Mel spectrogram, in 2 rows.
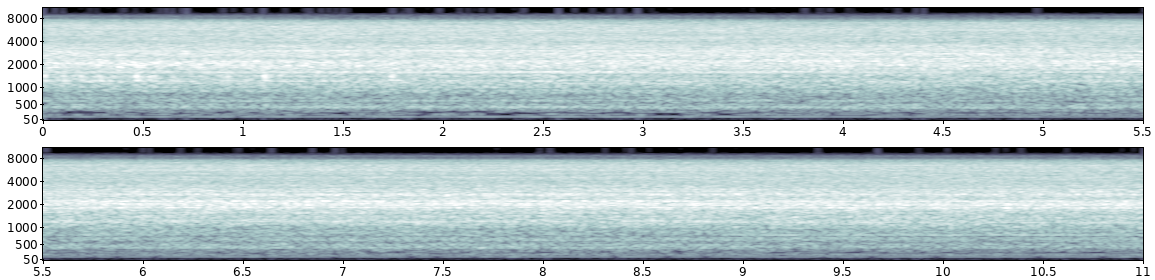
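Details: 2004 Toyota Tacoma Prerunner, 2.7 L 3RZ petrol four-cylinder, about 150k miles, oil full. Harsh buzzy metallic rattle at cold-start idle that lasts longer on colder mornings and goes away once warm. Cause unknown.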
